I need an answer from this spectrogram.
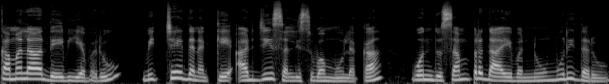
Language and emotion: Kannada, neutral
